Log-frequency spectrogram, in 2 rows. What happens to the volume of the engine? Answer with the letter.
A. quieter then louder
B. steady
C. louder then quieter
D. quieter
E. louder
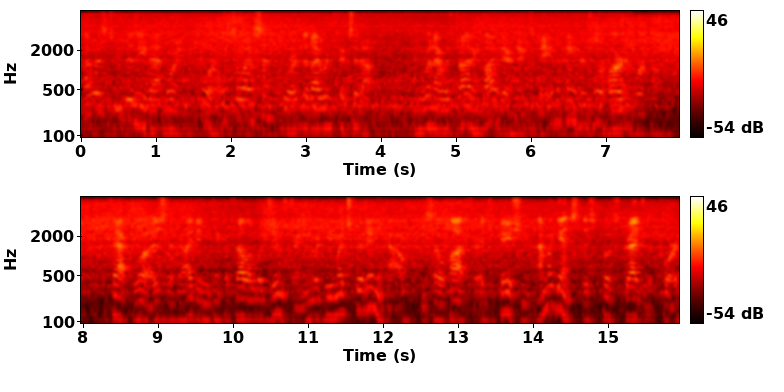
D.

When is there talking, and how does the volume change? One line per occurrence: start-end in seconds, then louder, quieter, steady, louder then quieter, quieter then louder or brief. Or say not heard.
0.0-15.8 steady.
